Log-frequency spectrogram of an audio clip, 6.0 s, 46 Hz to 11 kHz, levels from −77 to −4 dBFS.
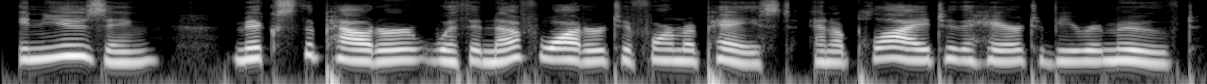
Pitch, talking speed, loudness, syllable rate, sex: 215 Hz, 200 wpm, -17 LUFS, 5.2 syllables/s, female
